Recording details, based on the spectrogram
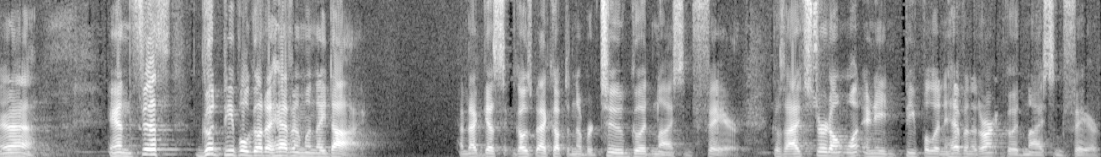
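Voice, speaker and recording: A man with a slight Appalachian accent speaks with very wide pitch swings and big swings in loudness. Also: fairly high pitch for a man, moderate pace. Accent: slight Appalachian lilt. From US South, Appalachia. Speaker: Orthodox priest, speaker. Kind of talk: lecture. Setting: church talk with audience. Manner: casual, conversational asides.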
